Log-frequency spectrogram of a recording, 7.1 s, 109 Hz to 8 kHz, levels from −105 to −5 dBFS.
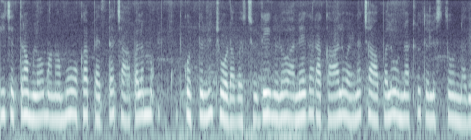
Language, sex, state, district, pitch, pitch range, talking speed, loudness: Telugu, female, Andhra Pradesh, Krishna, 220 Hz, 215-235 Hz, 125 wpm, -17 LUFS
